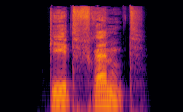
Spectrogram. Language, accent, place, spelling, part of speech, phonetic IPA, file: German, Germany, Berlin, geht fremd, verb, [ˌɡeːt ˈfʁɛmt], De-geht fremd.ogg
- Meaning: inflection of fremdgehen: 1. third-person singular present 2. second-person plural present 3. plural imperative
